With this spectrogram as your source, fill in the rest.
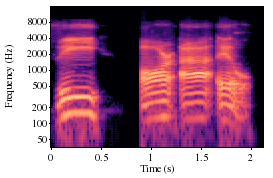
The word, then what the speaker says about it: Vril: That's V R I L. That's how that's spelled, okay? But it's pronounced Vril like real, but Vril with a V.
